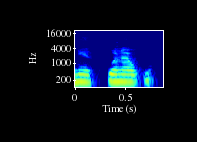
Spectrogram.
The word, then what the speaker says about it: Nuuk: I just think people need to pronounce the name right. It's not Nook.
